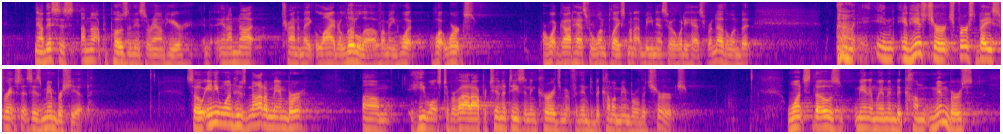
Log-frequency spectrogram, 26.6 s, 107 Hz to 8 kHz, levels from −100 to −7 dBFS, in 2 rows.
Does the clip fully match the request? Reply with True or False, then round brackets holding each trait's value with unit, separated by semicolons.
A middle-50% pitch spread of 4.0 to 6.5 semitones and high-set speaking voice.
False (4.7 semitones; 135 Hz)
